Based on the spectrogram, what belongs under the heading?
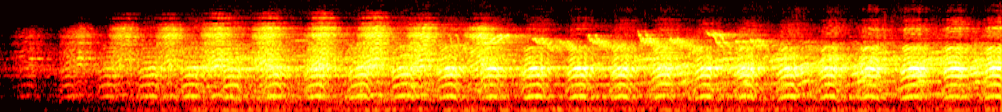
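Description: Hornbills give loud, nasal, honking calls repeated about three times a second in a rising and falling chorus, with several birds overlapping.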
